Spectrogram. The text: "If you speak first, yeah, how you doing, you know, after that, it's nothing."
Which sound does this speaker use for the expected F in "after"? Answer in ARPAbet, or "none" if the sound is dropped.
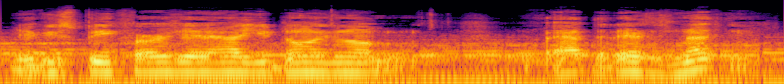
none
